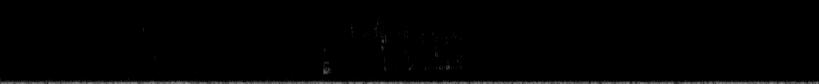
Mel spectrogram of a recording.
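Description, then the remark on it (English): Water pours steadily into a container with a soft splashing trickle that grows brighter and more active midway through, heard fairly quietly over a low, constant background rumble with no talking. “A minute ago, I was pouring water up here. Got another container.”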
